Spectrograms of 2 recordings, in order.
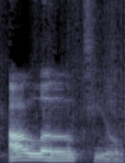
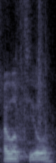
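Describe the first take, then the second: First: Slow, louder, stretched I love teal; drawn-out emphatic. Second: Said in the usual way. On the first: Shown as a demonstration. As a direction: linger on each word of I love teal.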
